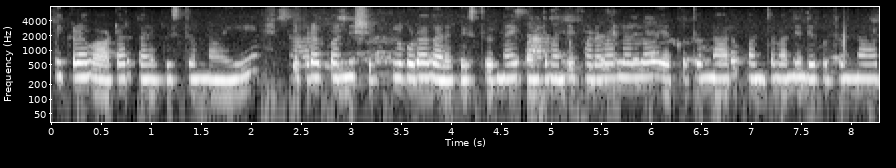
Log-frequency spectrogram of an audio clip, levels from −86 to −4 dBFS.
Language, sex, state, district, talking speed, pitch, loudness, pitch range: Telugu, female, Andhra Pradesh, Sri Satya Sai, 95 wpm, 265 Hz, -16 LUFS, 255-275 Hz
